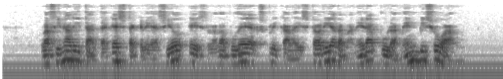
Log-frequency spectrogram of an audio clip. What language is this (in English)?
Catalan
